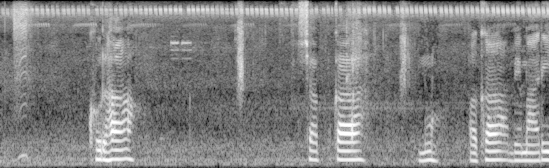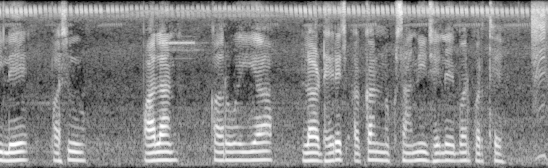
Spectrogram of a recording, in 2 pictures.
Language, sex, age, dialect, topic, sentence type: Chhattisgarhi, male, 18-24, Northern/Bhandar, agriculture, statement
